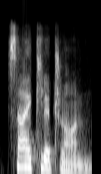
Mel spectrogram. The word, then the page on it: cyclotron: Indian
